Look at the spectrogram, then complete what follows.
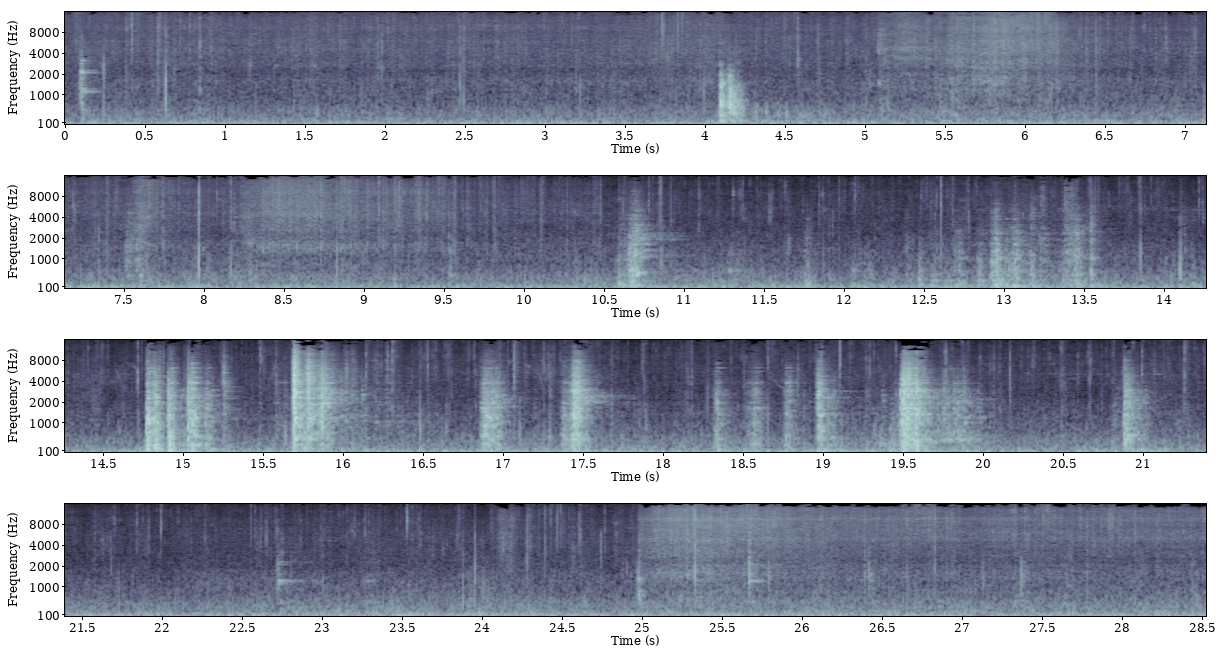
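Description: Diced pancetta sizzling and frying in a cast iron pan, stirred with a wooden spatula. Through the middle come a series of sharp metal clanks and knocks as the cast iron grill's lid and grate are handled over the charcoal. The sizzle grows louder again near the end.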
